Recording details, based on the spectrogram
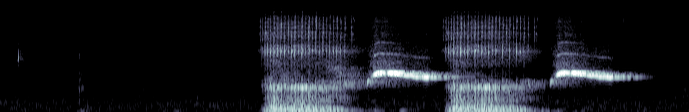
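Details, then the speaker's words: Snoring, a sound some people make while sleeping, likened to a little pig, presented as an example of body sounds for young children. "que isso Tá parecendo um porquinho hein é um Ronco este som algumas pessoas fazem quando estão dormindo"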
